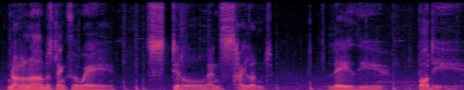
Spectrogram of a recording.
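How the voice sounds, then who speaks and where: A grave British patriarch tells a gothic family curse in a very low voice full of creak. His delivery is ominous and deliberate, in solemn archaic radio-drama style, with clear atmospheric noise around him. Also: heavily acted. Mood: ominous dread. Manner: slow-building, ominous, solemn, archaic storytelling. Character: grave ancestor recounting a dreadful family legend of a demon.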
